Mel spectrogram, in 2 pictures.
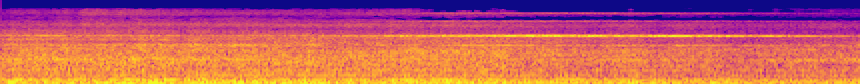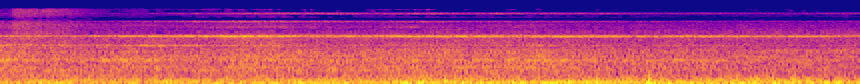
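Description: Double-stack intermodal freight train rolling past at close range, its steel wheels giving off a steady high-pitched squeal over the rumble of the cars. The squeal is loudest about three seconds in and fades away near the end.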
